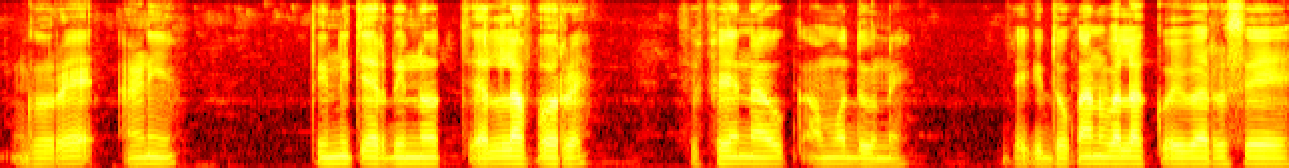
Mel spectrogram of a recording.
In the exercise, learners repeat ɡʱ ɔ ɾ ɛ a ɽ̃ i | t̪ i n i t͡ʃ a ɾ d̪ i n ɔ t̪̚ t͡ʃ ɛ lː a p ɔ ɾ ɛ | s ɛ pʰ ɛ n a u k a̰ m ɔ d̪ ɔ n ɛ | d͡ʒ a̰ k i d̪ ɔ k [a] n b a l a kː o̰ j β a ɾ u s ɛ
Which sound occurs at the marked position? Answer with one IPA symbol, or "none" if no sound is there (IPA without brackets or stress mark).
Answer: a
